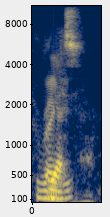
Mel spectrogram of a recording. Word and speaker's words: Raju: So, how do you um Raju, is that how I pronounce your name? Sorry. Yeah, that's the correct pronunciation. Raju.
